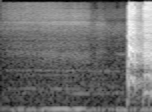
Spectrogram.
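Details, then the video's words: American bullfrog screaming: a sudden, loud, harsh burst of broad noise with faint harmonic streaks lasting about a third of a second, preceded by a quiet low hum. "Screaming frog crazy frog funny bullfrog sounds"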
